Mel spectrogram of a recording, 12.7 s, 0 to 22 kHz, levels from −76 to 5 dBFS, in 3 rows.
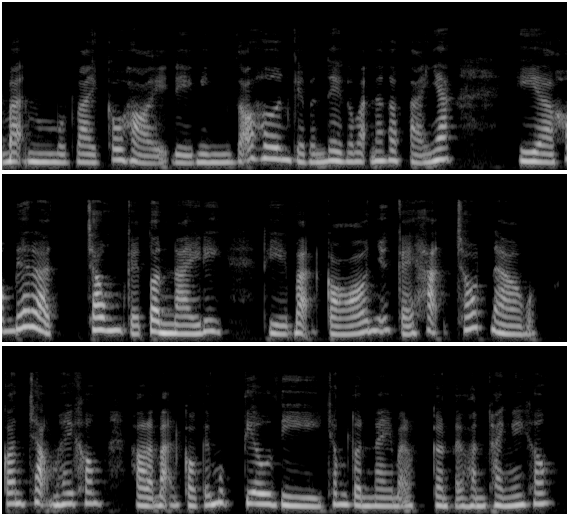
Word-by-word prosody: bạn 215 0 +1
một 195 -1 0
vài 195 -2 -2
câu 250 +7 -2
hỏi 180 -8 -3
để 180 -2 -3
mình 190 0 -1
rõ - - -1
hơn 270 -2 +1
cái 200 -3 -4
vấn 195 +1 -2
đề 225 -1 +3
của 210 - -1
bạn 210 0 -3
đang 225 - +2
gặp 230 -1 -1
phải 195 -1 -4
nha. 255 +4 +3 0.5
Thì, 215 -2 +3
ờ, 195 -2 +1
không 270 +5 -4
biết 350 +4 +4
là 350 - +5 0.3
trong 295 -1 +5
cái 200 -3 -3
tuần 230 0 +6
này 205 -1 +4
đi, 255 +1 -2 0.3
thì 205 -3 -2
bạn 225 +2 0
có 200 +3 +2
những 275 +2 -2
cái 195 +1 -1
hạn - - -1
chót 330 +4 0
nào 200 -4 0 0.2
quan 255 -1 +1
trọng 265 -3 0
hay 245 +3 +2
không? 260 0 -3 0.2
Hoặc 210 - +2
là 195 - +3
bạn 210 +2 -1
có 210 -2 -2
cái 220 +3 -4
mục 270 -1 +1
tiêu 245 -3 +4
gì 200 -4 +1
trong 235 -1 -1
tuần 210 -3 0
này 200 -1 -1
bạn 195 - -2
cần 210 -2 0
phải 190 - -3
hoàn 195 0 0
thành 210 -2 0
hay 225 +2 +3
không? 250 +2 -2
215 Hz, 275 wpm, -23 LUFS, 200-250 Hz, 0.5 s, tuần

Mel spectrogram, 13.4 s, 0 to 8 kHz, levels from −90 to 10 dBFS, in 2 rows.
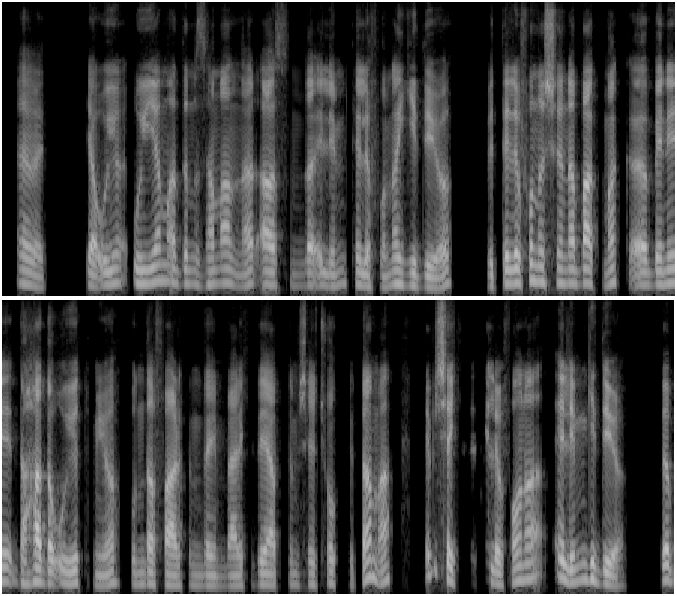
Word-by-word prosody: Evet, 125 -8 -2 0.4
ya, - - +3
uyu 135 +3 -2
uyuyamadığım 140 -1 -1
zamanlar 130 0 -2
aslında 125 -2 0
elim 120 +2 -4
telefona 120 -1 -2
gidiyor 110 -5 -1 0.4
ve - - -2
telefon 145 +4 +2
ışığına 140 -2 +1
bakmak, 145 +1 +3
ııı, 125 -1 +1
beni 135 0 +2
daha 135 +1 +6
da 125 - +7
uyutmuyor. 120 -2 -2
Bunun 115 0 -8
da 120 - +5
farkındayım. 100 -2 0
Belki 100 0 -3
de - - -1
yaptığım 110 0 0
şey 110 +1 -3
çok 120 0 -7
kötü - - 0
ama, - - +2 0.4
e, - - -2
bir - - -6
şekilde 410 0 +2
telefona 135 +7 0
elim 155 -3 +3
gidiyor 115 - +2 0.4
ve 155 -2 +4
125 Hz, 155 wpm, -24 LUFS, 110-140 Hz, 0.4 s, da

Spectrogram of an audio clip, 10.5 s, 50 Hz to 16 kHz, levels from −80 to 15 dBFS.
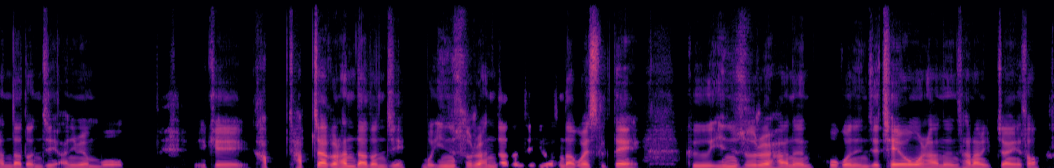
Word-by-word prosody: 한다든지 120 -2 -3
아니면 100 +1 -3
뭐 85 -2 -5 0.7
이렇게 90 -2 -3
합 - - -4 0.2
합작을 140 -6 +4
한다든지, 130 -9 +2
뭐 95 - -7
인수를 115 +2 0
한다든지 120 -2 -3
이런다고 115 0 0
했을 115 - +3
때, - - +4 0.5
그 110 -1 -3
인수를 125 +4 +1
하는 135 +5 0 0.2
혹은 135 -1 0
인제 100 -1 -3
채용을 150 +1 +4
하는 135 -1 -1
사람의 125 0 +1
입장에서 90 +1 -1
120 Hz, 320 characters per minute, -26 LUFS, 105-130 Hz, 0.7 s, 합작을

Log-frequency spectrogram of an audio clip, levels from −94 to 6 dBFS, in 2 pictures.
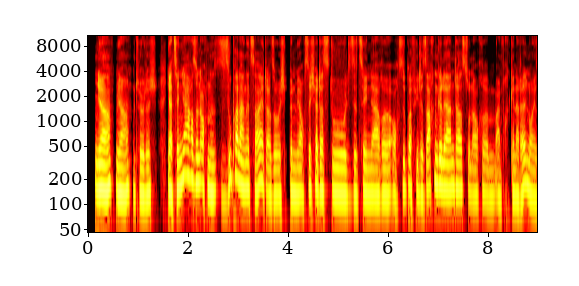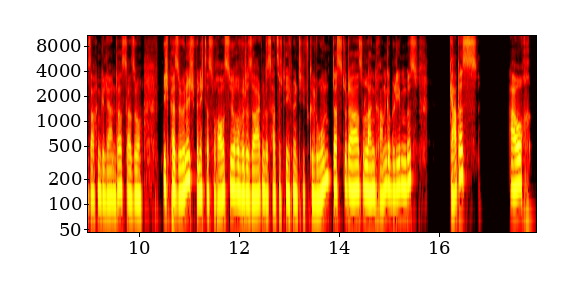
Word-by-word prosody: Ja, 150 +1 +8
ja, 140 0 +3
natürlich. 135 0 -1 0.2
Ja, 145 -2 +6
10 160 +3 +3
Jahre 220 -2 +3
sind 180 -1 +2
auch 175 -2 -2
'ne 140 -2 +3
super 150 - +1
lange 155 -3 +3
Zeit. 175 +4 0
Also, 130 0 -1
ich 130 - -6
bin 145 -2 0
mir 135 0 0
auch 130 - -8
sicher, 160 +1 +1
dass 145 -1 -1
du 135 -2 +1
diese 130 +1 -5
10 135 +1 -1
Jahre 130 0 0
auch 130 -4 -6
super 160 0 -1
viele 135 -1 -3
Sachen 155 +6 +1
gelernt 160 -2 +3
hast, 150 -1 0
und 135 -2 -6
auch, 130 -1 -7
ähm, 130 -2 -6
einfach 125 -1 -9
generell 130 +6 -1
neue 135 -6 -1
Sachen 135 +3 -5
gelernt 125 0 -4
hast. 155 -2 -3
Also, 130 -1 -2 0.4
ich 170 - -1
persönlich, 150 +7 +2
wenn 145 - +1
ich 145 - -2
das 140 -3 -6
so 125 - -9
raus 130 +5 -1
höre, 150 -2 +2
würde 135 -1 +1
sagen, 130 +1 -1
das 130 +1 -6
hat 130 -2 -3
sich 130 - -8
definitiv 130 -1 -5
gelohnt, 145 +11 -1
dass 155 -1 +1
du - - -5
da 150 -2 +3
so 150 +1 -5
lang 145 -1 +3
dran 140 +1 -4
geblieben 160 0 -1
bist. 320 - -6 0.5
Gab - - 0
es 220 -1 0 0.7
auch 160 +2 +3
145 Hz, 215 wpm, -21 LUFS, 130-155 Hz, 0.7 s, Ja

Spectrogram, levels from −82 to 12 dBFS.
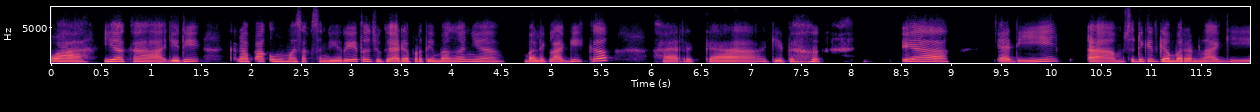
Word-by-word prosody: Wah, 215 -3 +5 0.3
iya 250 +1 +6
Kak. 220 -4 0 0.2
Jadi 205 +5 +3 0.4
kenapa 230 0 -1
aku - - 0
memasak 220 0 -3
sendiri 205 0 +1
itu 285 +2 0
juga 220 -1 +2
ada 215 0 +3
pertimbangannya. 225 +1 0 0.4
Balik 195 -3 +2
lagi 185 +6 -1
ke 310 - +2 0.6
harga, 185 0 -3 0.6
gitu. 190 +6 -1 1.1
Iya 295 +2 +5 0.8
jadi, 210 +10 -1 0.3
mmm, 190 -1 +2
sedikit 250 +3 0
gambaran 210 -2 +4
lagi, 180 -2 -5
215 Hz, 115 wpm, -21 LUFS, 195-235 Hz, 1.1 s, iya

